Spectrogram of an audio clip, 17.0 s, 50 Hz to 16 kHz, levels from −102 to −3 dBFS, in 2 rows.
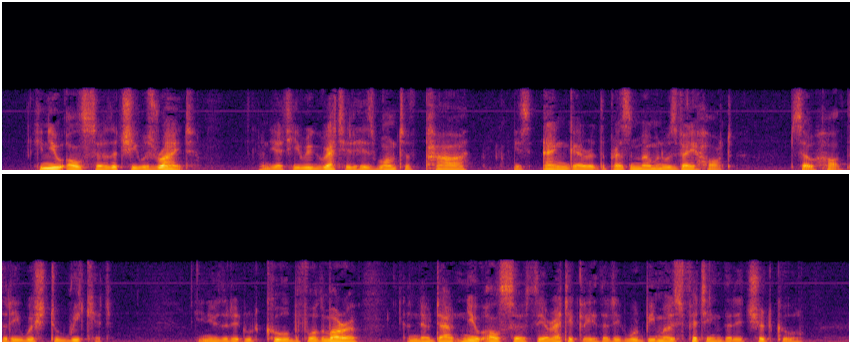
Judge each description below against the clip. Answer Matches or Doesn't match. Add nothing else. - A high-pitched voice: Doesn't match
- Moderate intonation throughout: Doesn't match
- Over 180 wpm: Matches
